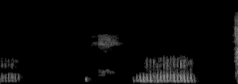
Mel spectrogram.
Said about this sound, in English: I hear a cat purring. cat purring. should I? Is, is, that disturbing? Should I? try to kick her off my lap?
